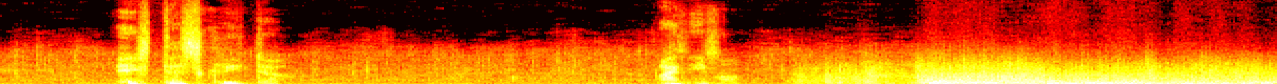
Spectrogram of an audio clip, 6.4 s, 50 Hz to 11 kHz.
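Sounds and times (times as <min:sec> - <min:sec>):
rain on a stormy November night: 0:00.0 - 0:06.3
speech: 0:00.6 - 0:01.5, 0:03.3 - 0:04.8
deep thunder rumble on a stormy November night: 0:03.3 - 0:06.3.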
